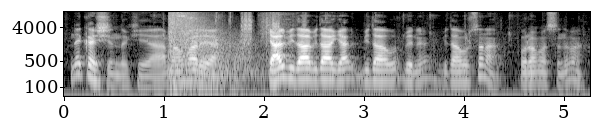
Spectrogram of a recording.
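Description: A young man doing lively gameplay commentary, teasing his friend and protesting loudly to his viewers. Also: mid-range voice, racing. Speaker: gaming YouTuber.

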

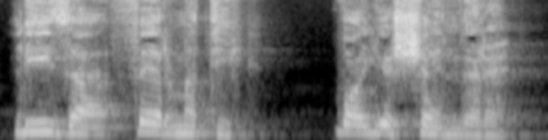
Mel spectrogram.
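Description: A man's voice: a little high, takes it slowly, husky. A man voicing a terrified young man in an audio horror story, pleading shakily and stammering. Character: terrified young man praying for his life. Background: faint dark ambient music.

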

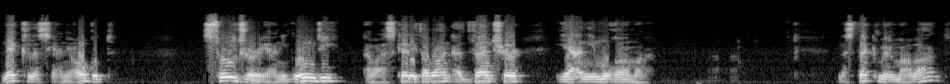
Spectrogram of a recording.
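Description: A young man with an Egyptian Arabic accent teaching a lesson, reading English words slowly and then explaining them. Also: medium pitch, gravelly, slightly rough, poor audio. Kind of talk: classroom-style lesson explaining vocabulary.

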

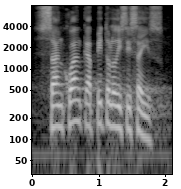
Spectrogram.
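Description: A man's voice: fairly high pitch, normal speed. A male pastor preaching a Pentecostal sermon in a church hall, asking the congregation questions. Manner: asks the congregation rhetorical questions. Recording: echoey church hall with long reverb.

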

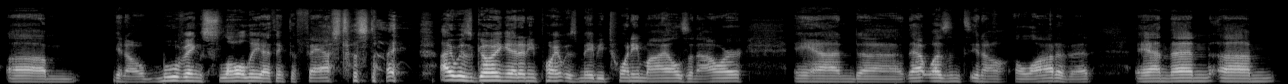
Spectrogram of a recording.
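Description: A middle-aged man with a fairly high voice tells a personal story to the camera, animated and conversational, leaning on plenty of fillers. He's recorded on a lapel mic in a small room, sitting before a plain wall.

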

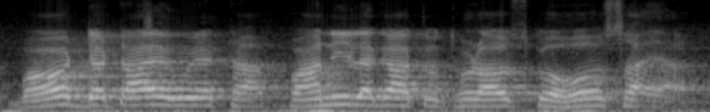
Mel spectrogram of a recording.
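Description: High-voiced, slow male katha preacher. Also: fairly even intonation, dull audio. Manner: humorous, moralizing, addresses audience as brothers. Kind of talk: devotional storytelling sermon with sung verses. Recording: echoey hall with background music.

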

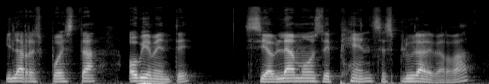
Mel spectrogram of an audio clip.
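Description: Male language teacher, unhurried, patient step-by-step delivery, mid-pitched, keyboard clicks behind. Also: steady tone, clear, resonant tone. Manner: patient, explains step by step with frequent "ujú" and "¿no?"; slows down sharply when pronouncing English examples. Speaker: English teacher. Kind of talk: online English lesson taught in Spanish.

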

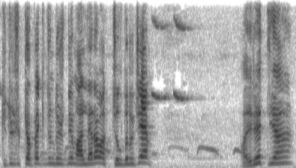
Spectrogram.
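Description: Brief: high-voiced, rapid young man, excitable game role-play, faint game ambience behind. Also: a little hiss or hum. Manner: excitable, exasperated, exclaiming. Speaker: gamer role-playing in a game.

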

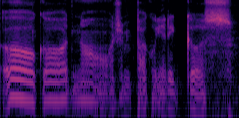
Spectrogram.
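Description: Lively young woman commentating a game. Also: fairly low pitch, a little slow, vocal fry, husky. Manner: expressive, exclaiming, jokey, laughs often. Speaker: gaming video creator. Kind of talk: let's play commentary.

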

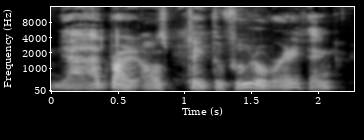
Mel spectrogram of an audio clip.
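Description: Husky man making joking asides. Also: mid-range voice, rapid-fire, a little mellow, no room sound, clean studio sound. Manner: joking asides, laid-back banter. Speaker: podcast co-host. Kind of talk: casual true crime podcast chat.

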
